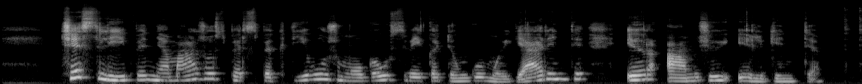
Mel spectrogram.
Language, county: Lithuanian, Alytus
